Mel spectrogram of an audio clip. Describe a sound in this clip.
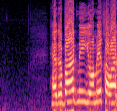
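A woman reads out calmly and clearly through a microphone.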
